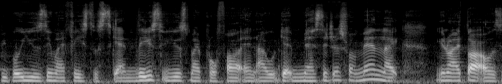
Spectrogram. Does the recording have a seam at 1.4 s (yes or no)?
yes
